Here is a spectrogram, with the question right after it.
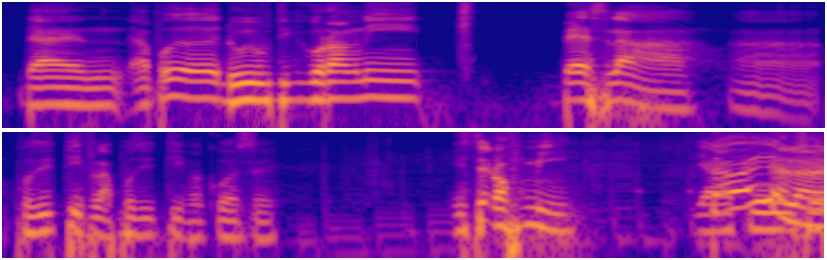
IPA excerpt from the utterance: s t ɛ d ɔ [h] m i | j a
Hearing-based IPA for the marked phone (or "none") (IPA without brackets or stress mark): f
